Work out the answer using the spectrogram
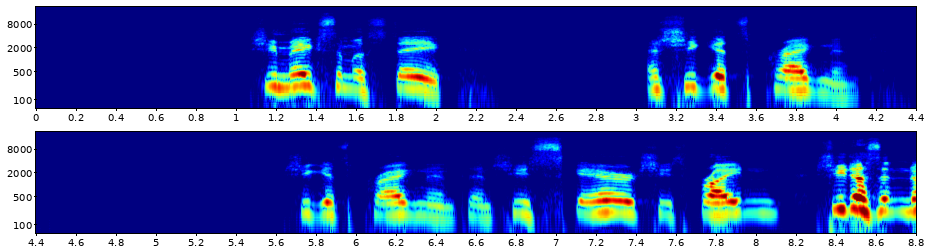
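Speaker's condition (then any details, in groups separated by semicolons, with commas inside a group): No condition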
